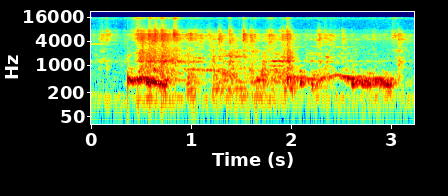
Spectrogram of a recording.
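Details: A short sequence of soft, low pigeon coos, rising and dipping, from loose birds pairing up; a sharp onset opens a quick run of warbling phrases.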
